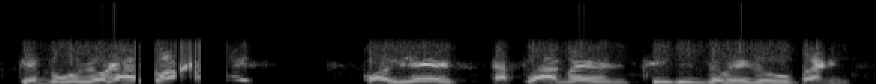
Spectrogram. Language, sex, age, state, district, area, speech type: Odia, male, 60+, Odisha, Gajapati, rural, conversation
